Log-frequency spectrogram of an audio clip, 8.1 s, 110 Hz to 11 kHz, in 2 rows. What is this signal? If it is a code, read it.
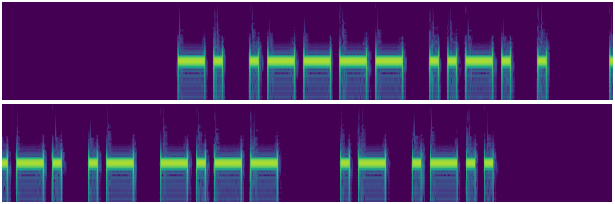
Morse code, heard as a keyed tone, about 21 wpm, 700 Hz. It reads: N1FE RAY AL
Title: K1USN SST QSO Practice - 20wpm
